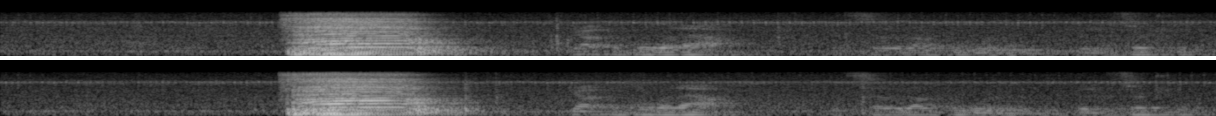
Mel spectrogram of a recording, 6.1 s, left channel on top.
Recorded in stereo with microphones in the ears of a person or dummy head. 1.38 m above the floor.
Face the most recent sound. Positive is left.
turn(degrees=-50)  # may be behind; listen again after turning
